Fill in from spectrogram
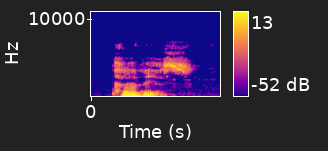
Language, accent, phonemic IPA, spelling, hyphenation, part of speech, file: English, Southern England, /ˈpɜː.vɪ.əs/, pervious, per‧vi‧ous, adjective, LL-Q1860 (eng)-pervious.wav
- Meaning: 1. Often followed by to: capable of being penetrated by another body or substance, such as air or water; admitting passage 2. Capable of being seen through; open to being examined; patent, unconcealed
